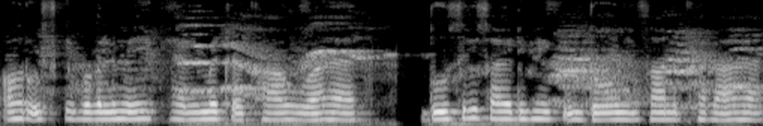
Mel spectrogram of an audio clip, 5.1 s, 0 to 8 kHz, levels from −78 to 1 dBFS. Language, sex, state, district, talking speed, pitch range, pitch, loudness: Hindi, female, Bihar, Patna, 190 wpm, 165-180 Hz, 170 Hz, -16 LUFS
